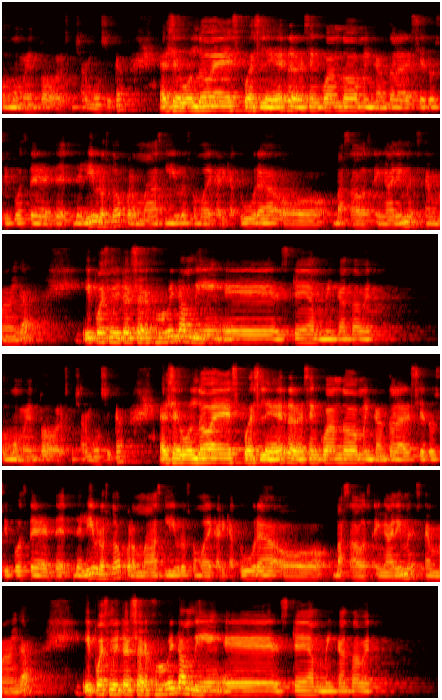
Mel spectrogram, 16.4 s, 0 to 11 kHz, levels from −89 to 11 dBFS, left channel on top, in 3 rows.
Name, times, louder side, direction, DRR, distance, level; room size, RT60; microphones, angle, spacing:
voice 1, 0.0-15.5, right 2 dB, 40° right, 7 dB, 0.5 m, -28 dB
11.0 x 3.8 x 5.6 m, 1.2 s
head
